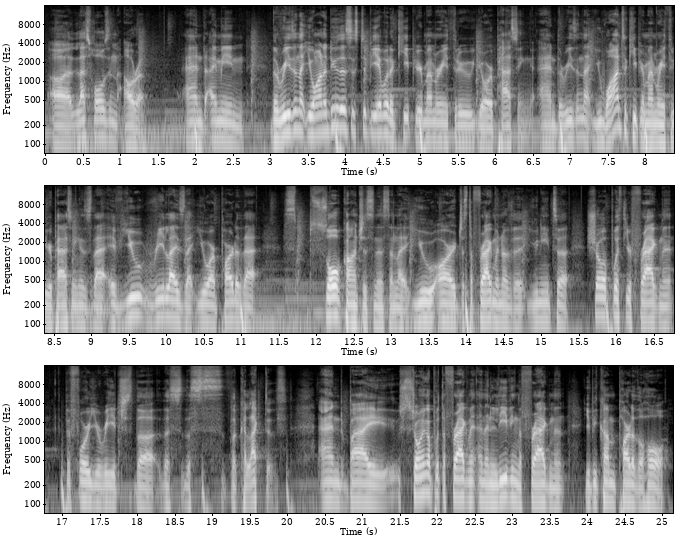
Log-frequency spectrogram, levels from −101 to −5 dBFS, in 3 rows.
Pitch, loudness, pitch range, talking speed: 105 Hz, -23 LUFS, 100-120 Hz, 230 wpm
